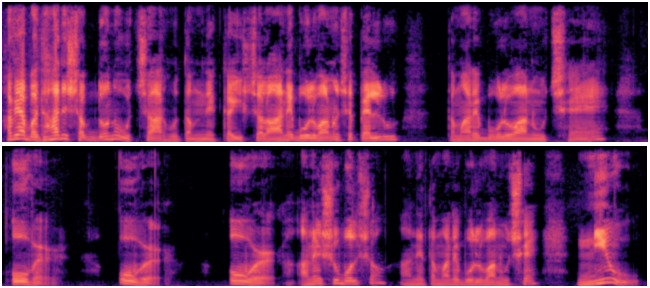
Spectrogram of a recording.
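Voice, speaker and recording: A man's voice: mid-range voice, lively intonation, dry recording, muffled recording. A male teacher with a Gujarati accent running a beginner English vocabulary lesson. He says each word aloud several times and counts down the practice time. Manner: repeats each word slowly and loudly, counts down.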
